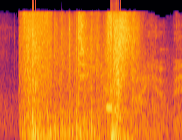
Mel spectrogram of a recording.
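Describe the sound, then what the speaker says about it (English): A rapid burst of automatic gunfire from the video game Apex Legends, loud and close, rattling for about a second with a heavier boom near the end, then quickly fading out. "The enemies are shooting at me."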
